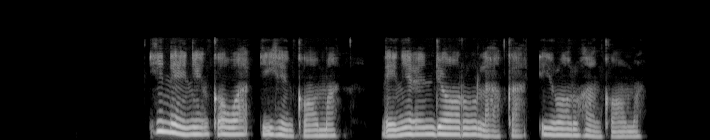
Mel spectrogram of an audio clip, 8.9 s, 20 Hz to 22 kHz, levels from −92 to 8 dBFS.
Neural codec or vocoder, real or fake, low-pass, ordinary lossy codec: codec, 16 kHz, 4.8 kbps, FACodec; fake; 7.2 kHz; none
